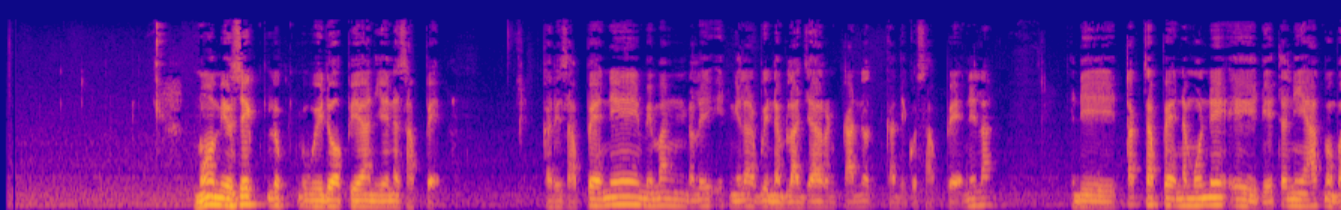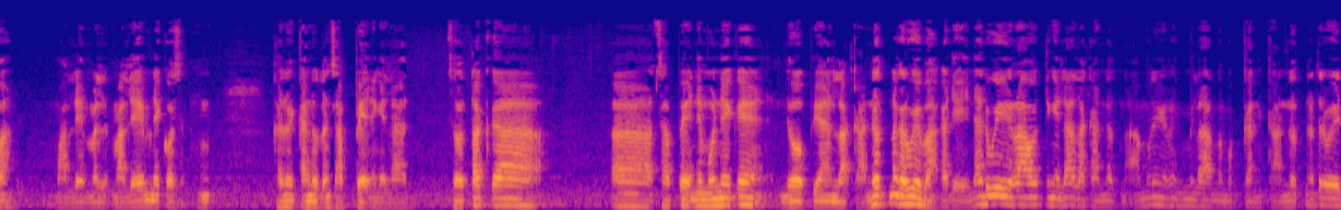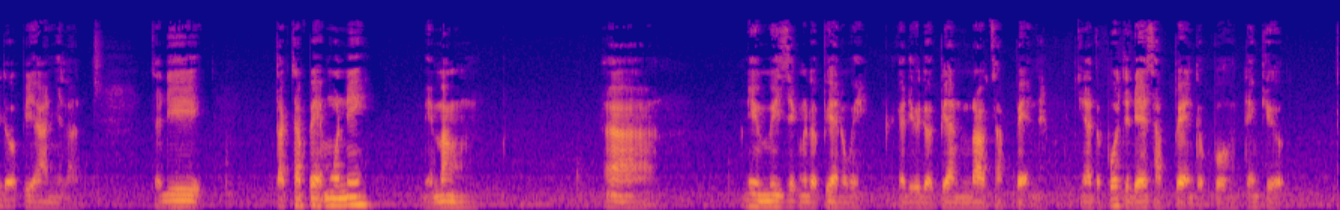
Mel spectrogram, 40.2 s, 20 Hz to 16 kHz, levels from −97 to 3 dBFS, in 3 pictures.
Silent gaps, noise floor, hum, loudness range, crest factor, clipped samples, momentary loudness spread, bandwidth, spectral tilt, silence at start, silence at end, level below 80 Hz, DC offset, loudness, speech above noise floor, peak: none; -55 dBFS; none; 9 LU; 26 dB; under 0.1%; 17 LU; 11.5 kHz; -6.5 dB/octave; 0.1 s; 0.55 s; -54 dBFS; under 0.1%; -25 LUFS; 31 dB; 0 dBFS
